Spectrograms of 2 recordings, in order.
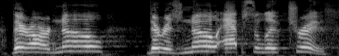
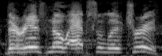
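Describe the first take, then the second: First: Louder, insistent mock claim; emphatic quote. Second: Louder, stress on is; emphatic quote. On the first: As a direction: declare it like a smug slogan. Quoting relativist statement. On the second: Retold or imitated. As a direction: hammer the claim home. Re-quoting same statement.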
